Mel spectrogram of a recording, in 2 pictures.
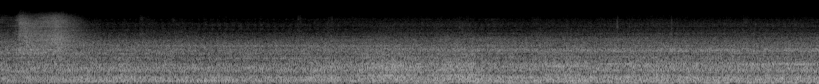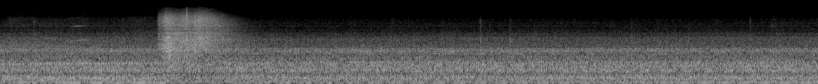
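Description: Freight train rolling past, a steady rumble of railcars on the track, with a short burst of hiss about ten seconds in.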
